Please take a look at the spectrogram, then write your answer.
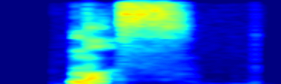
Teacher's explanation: In muss, the U is short. It's quick, like the U in push.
